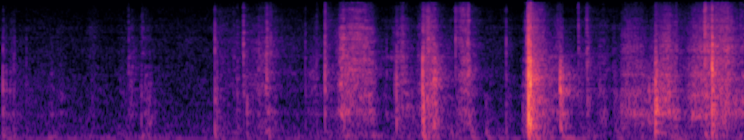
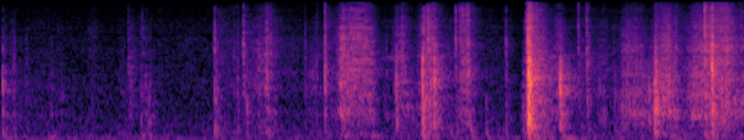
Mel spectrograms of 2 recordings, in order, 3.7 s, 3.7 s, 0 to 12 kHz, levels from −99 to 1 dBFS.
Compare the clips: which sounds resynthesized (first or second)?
first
